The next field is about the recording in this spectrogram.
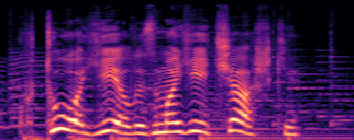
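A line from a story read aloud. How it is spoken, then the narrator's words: Mother bear's softer growl. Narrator (Russian): Медведица-мама зарычала не так громко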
